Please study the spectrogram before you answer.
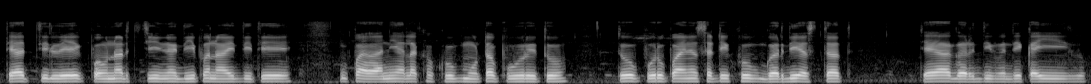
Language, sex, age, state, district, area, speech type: Marathi, male, 18-30, Maharashtra, Wardha, rural, spontaneous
